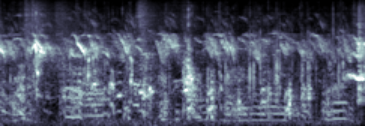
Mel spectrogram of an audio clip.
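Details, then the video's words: Chickens eating at a rural home farm, giving busy high cheeps over scattered short clucks and clicking pecks, with several birds overlapping. "Yummy sounds chicken eating"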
